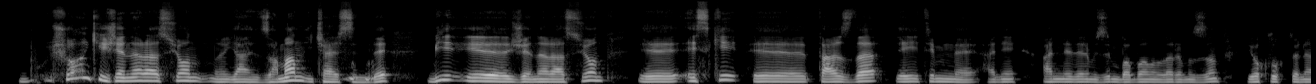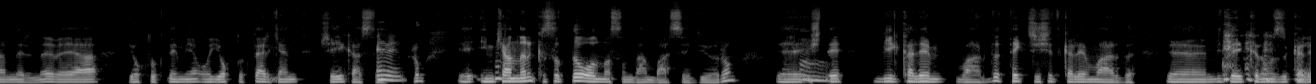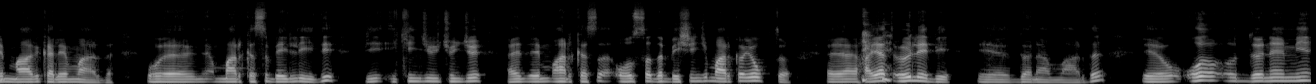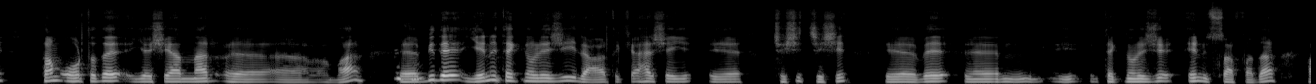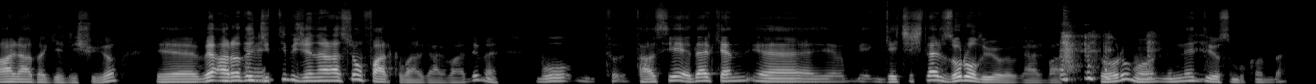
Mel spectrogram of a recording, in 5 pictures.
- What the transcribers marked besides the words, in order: chuckle; laughing while speaking: "Evet"; chuckle; other background noise; chuckle
- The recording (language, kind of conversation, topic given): Turkish, podcast, Para mı yoksa anlam mı senin için öncelikli?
